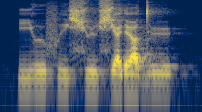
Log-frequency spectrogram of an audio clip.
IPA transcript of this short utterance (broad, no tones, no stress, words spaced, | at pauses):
jɯfi ɕyɕæ ɾʲɑdy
